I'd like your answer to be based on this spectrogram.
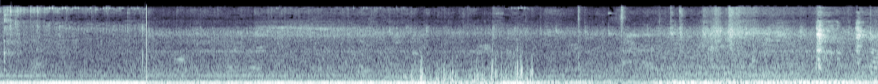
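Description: Airport service bus carrying passengers across the tarmac to a plane, a loud continuous low engine rumble with road noise and brief rattles, voices talking faintly in the cabin.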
